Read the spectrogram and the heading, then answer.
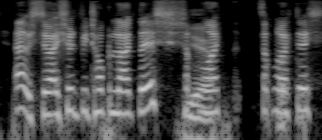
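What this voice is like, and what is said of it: Put-on English London accent. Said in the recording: “He has an English accent. ... A little bit more London. ... Not an English accent. ... A little bit more London. Close enough.”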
